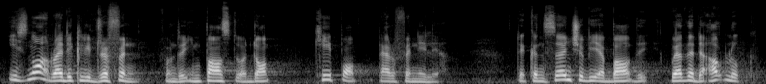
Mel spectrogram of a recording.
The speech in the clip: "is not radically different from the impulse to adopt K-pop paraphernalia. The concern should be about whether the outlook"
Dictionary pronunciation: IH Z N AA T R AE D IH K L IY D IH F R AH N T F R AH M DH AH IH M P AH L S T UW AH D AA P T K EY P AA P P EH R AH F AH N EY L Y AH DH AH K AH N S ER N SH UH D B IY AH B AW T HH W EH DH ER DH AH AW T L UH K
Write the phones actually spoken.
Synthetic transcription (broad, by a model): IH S N AA T R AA D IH K L IY D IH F AH N F R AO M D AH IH M P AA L S T UW AH D AA P T K EY P AA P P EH R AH F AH N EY L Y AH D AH K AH N S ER N SH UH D B IY AH B AW T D W EH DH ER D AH AW T L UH K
